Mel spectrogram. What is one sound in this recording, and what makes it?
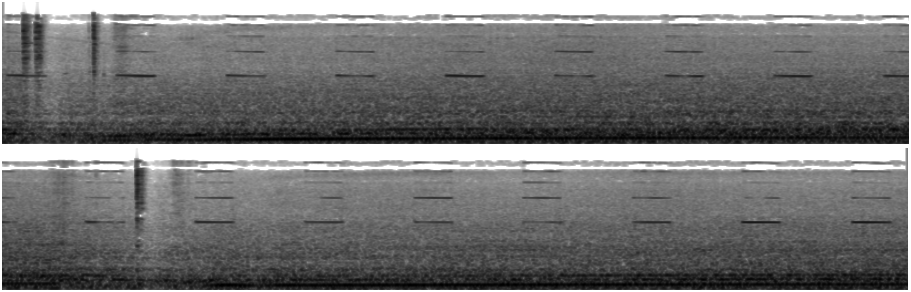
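A truck engine drones steadily, dipping briefly as gears change.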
